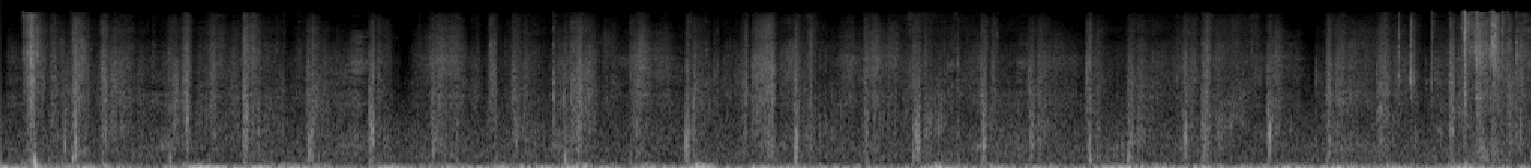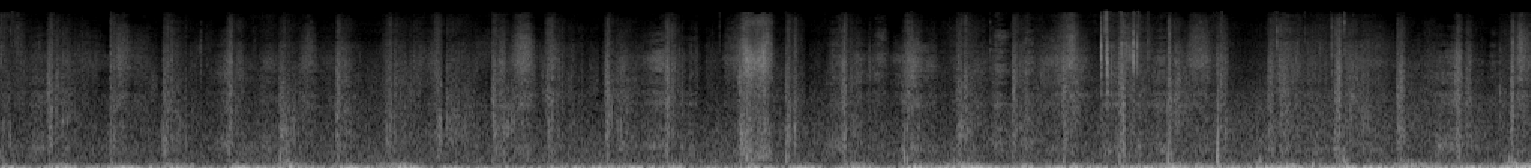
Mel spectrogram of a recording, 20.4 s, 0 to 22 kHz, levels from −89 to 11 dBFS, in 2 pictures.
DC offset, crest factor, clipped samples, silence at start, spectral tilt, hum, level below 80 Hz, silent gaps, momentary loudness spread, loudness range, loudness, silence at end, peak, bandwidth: under 0.1%; 22 dB; under 0.1%; 0 s; -3 dB/octave; none; -38 dBFS; none; 9 LU; 4 LU; -39 LUFS; 0 s; -10 dBFS; 16.5 kHz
